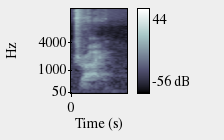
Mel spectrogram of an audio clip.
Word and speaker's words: trie: data structure called a tri some people pronounce d-r-i-e as tree because it comes from retrieve but it's also fairly common in the community to pronounce it as try and i'm going to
